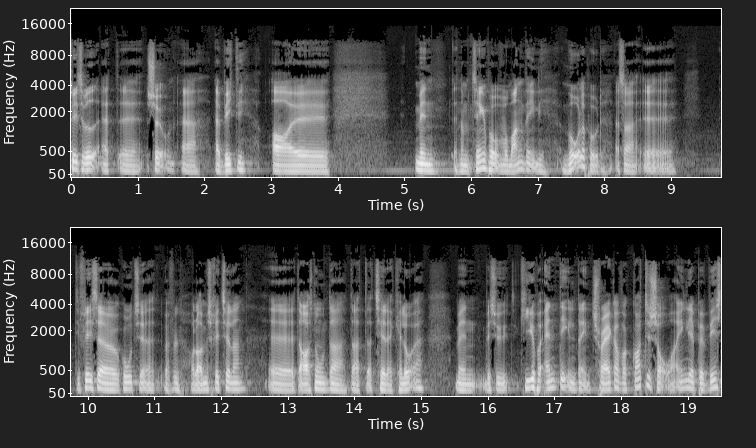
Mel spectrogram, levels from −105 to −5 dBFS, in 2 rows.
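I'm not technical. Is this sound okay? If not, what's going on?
No. Two quick, sharp clicks cut through the speech, at 5.40 s just before "når man tænker på" and at 13.54 s between "der er også" and "der der der tæller". These are likely dropped samples: a tiny fraction of a millisecond of audio went missing, so the sound jumps abruptly.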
